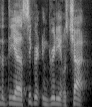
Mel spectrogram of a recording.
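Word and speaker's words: khat: Patrick said that the secret ingredient was chat. That's the way it's pronounced in Somalinga, not cot.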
